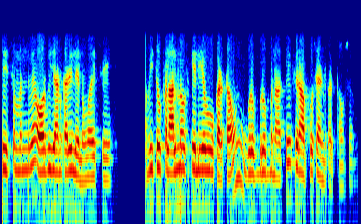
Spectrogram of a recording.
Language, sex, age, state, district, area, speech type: Hindi, male, 30-45, Rajasthan, Jaipur, urban, conversation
